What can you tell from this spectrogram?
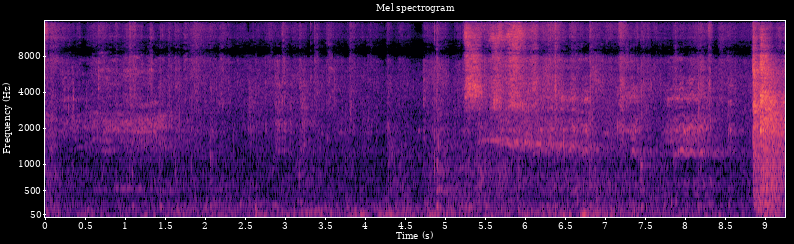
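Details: Friesian horse at Stal G, where the last two foals are being weaned and kept together in an arena; a drawn-out harmonic whinny rises through the second half over steady low rumble and scattered hoof thuds.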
